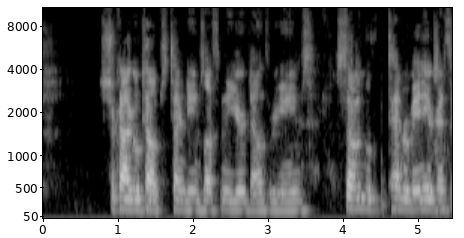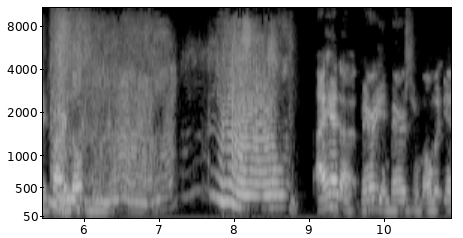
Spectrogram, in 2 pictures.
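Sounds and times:
speech: 0.9s - 6.5s, 9.2s - 10.8s
raspberry-like blasts of air forced by a man through cupped hands: 5.6s - 7.2s.

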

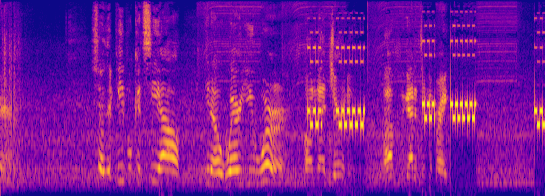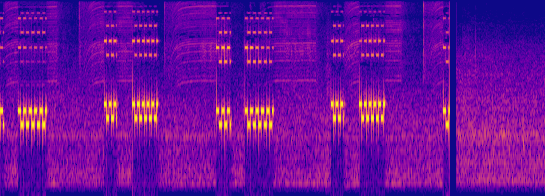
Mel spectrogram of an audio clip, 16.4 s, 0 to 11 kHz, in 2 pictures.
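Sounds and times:
speech: 1.4s - 6.9s
telephone ringing with an incoming call: 4.5s - 9.0s, 9.6s - 14.2s.

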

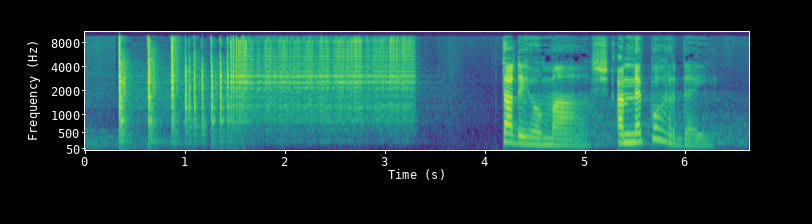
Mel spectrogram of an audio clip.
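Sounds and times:
round gold coin thrown down bouncing and spinning on a hard surface: 0.4s - 3.4s
speech: 4.2s - 6.4s.

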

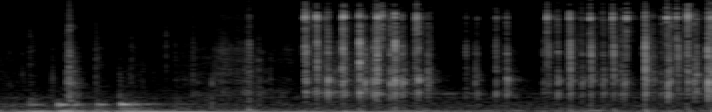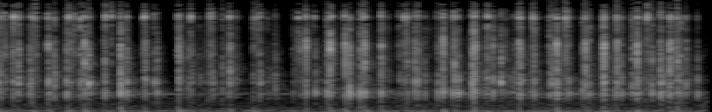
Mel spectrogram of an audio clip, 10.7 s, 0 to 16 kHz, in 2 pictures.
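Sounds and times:
typing on blue-switch mechanical keyboard: 2.3s - 10.6s.

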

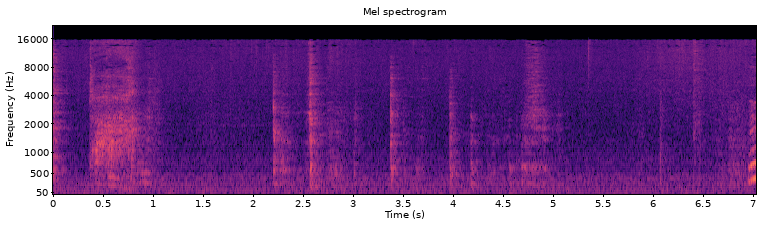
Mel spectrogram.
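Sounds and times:
pancakes cooking in a pan: 0.0s - 7.0s
spatula scrapes and clicks against the pan: 2.2s - 5.2s.

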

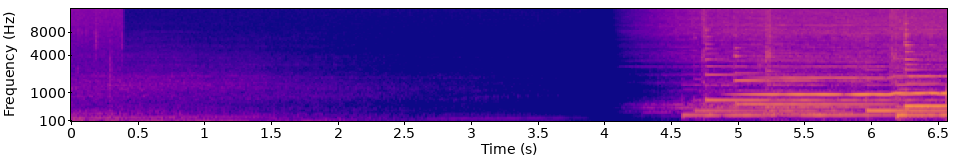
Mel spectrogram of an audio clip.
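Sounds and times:
car engine droning on a highway: 0.0s - 3.5s
music with sustained tones: 4.3s - 6.5s.

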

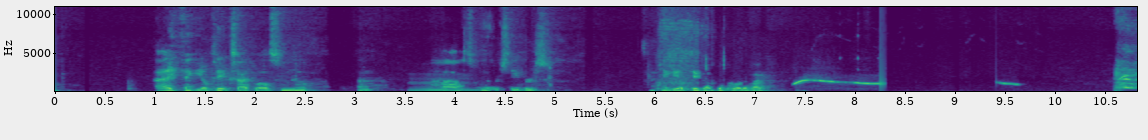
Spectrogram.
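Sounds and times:
speech: 1.0s - 5.1s, 5.9s - 7.2s
person whistling: 7.4s - 8.3s, 9.4s - 9.7s.

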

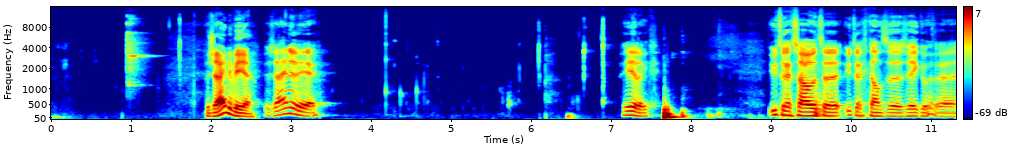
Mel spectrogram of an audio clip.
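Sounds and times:
glasses clinking in a toast: 1.0s - 1.4s
speech: 1.9s - 3.4s, 7.2s - 7.7s, 9.0s - 11.3s.

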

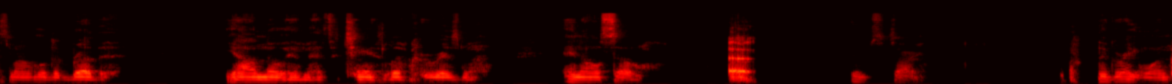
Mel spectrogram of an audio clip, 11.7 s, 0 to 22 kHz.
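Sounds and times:
speech: 0.0s - 1.2s, 2.2s - 4.9s, 5.6s - 6.5s, 7.3s - 7.6s, 8.5s - 9.3s, 10.7s - 11.7s
loud throaty burp: 7.3s - 7.6s.

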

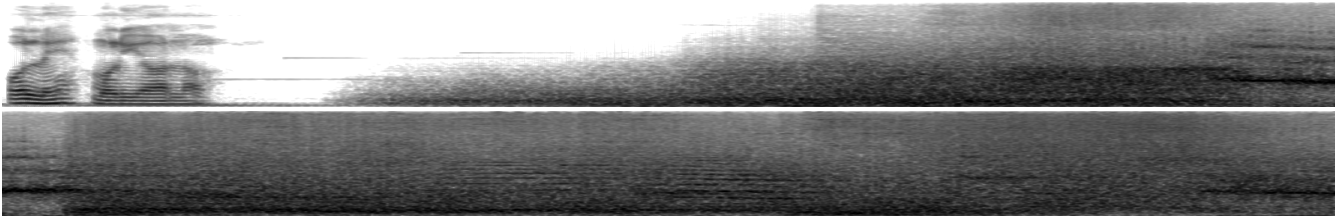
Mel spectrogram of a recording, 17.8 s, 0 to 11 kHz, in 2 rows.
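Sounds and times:
speech: 0.0s - 1.5s
out-of-control car engine roaring: 2.2s - 17.7s
car tires screeching in a long skid: 5.3s - 17.7s.

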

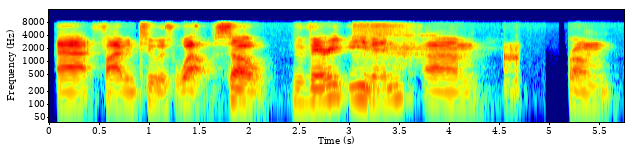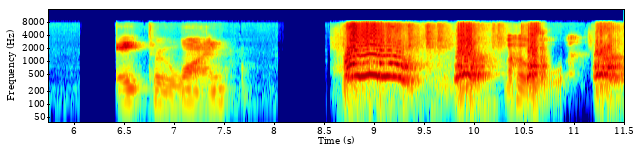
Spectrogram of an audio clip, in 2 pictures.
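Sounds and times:
speech: 0.1s - 5.7s, 6.4s - 7.6s, 8.6s - 11.4s
dog barking: 8.7s - 11.4s.

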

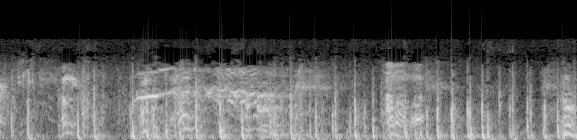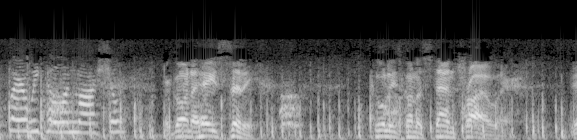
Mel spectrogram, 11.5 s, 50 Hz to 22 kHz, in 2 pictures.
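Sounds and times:
gray horse whinnying: 0.0s - 4.0s, 8.5s - 8.9s
horse hooves clip-clopping: 0.0s - 11.5s
speech: 6.1s - 8.5s, 9.5s - 11.5s.

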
